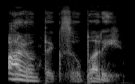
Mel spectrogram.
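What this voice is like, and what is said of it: Jack Black as Bowser impression. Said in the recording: “a kind of a Jack Black as Bowser impersonation”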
